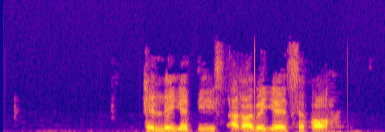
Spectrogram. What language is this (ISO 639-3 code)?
fas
